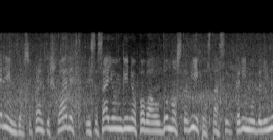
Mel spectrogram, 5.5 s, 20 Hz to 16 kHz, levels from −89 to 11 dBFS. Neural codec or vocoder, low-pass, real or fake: none; 7.2 kHz; real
